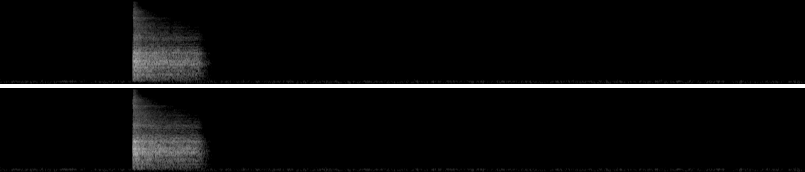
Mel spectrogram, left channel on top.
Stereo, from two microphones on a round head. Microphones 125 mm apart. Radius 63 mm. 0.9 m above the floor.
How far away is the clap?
About 1.3 m.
